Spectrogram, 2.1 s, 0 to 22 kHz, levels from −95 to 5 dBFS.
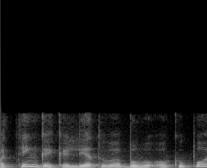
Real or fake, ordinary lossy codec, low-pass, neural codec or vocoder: fake; MP3, 64 kbps; 7.2 kHz; codec, 16 kHz in and 24 kHz out, 1 kbps, XY-Tokenizer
